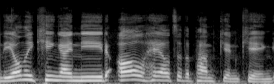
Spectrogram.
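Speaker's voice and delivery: ordinary talk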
